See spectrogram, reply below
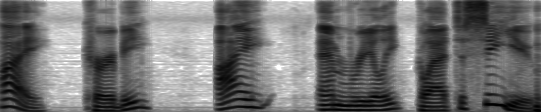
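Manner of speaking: slow, disingenuous, chopped delivery with long pause after I.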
